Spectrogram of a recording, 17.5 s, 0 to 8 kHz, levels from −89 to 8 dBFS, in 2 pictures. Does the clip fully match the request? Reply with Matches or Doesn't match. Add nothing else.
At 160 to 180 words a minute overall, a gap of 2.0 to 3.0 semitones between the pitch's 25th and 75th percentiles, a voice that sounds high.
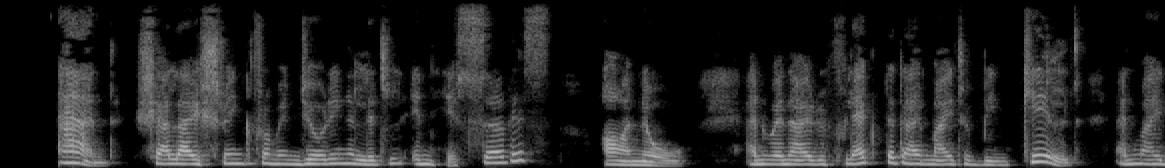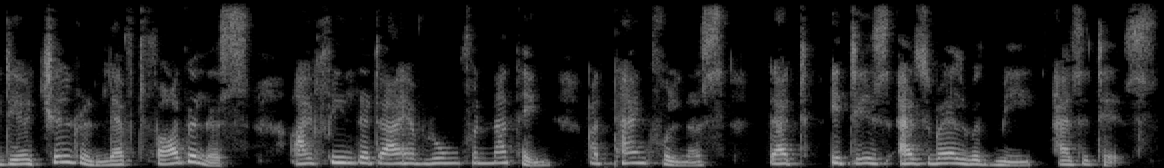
Doesn't match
